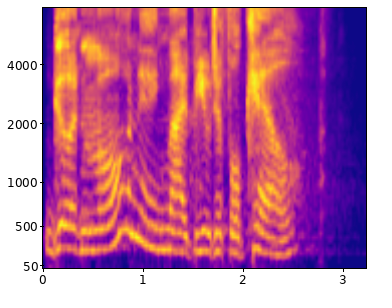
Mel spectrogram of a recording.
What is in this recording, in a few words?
Female Naga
